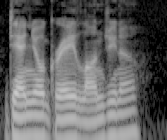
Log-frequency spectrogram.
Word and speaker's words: Daniel Gray Longino: This guy, Daniel Gray Longino. He directs like Kroll Show, Portlandia. – Wait, say his name again? – Daniel Gray Longino. – How old is this guy? – I don't know, mid-30s. L-O-N-G-I-N-O.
